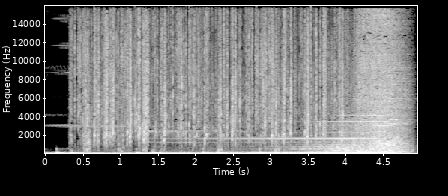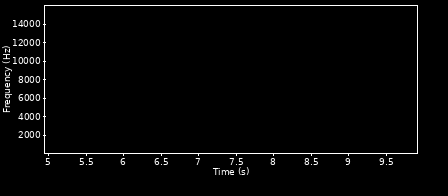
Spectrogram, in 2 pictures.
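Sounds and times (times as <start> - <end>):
low rumble: 0.0 - 5.0.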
